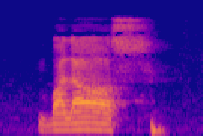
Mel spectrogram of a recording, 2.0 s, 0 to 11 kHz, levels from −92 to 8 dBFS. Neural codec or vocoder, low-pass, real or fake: none; 7.2 kHz; real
